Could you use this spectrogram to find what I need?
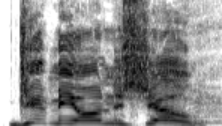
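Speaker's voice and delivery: shouted plea to Howie. Acted. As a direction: call it out big and slow. Calling out to host.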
